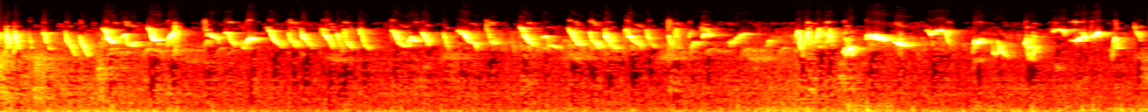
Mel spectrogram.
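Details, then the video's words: Long, unbroken white-eye master song used to train other birds: rapid, high chattering phrases of clipped chirps repeated in quick succession, with twisting whistles near the end. "Ocehan Suara Burung Pleci"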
